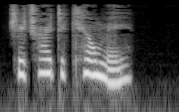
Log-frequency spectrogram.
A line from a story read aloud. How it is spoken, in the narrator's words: the girl said in a flat voice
